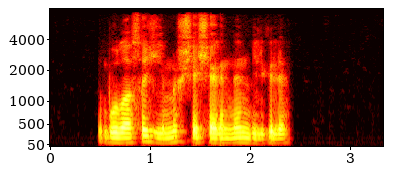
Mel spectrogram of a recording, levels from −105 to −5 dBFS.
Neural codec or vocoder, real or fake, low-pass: none; real; 7.2 kHz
